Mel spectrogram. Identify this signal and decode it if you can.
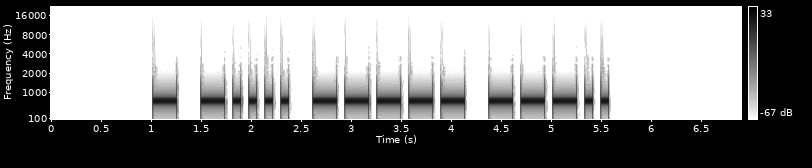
Morse code, heard as a keyed tone, about 15 wpm, 700 Hz. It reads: T608
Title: Numbers - Contest Style - 4-Digit 15wpm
